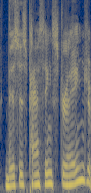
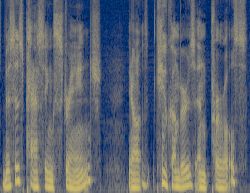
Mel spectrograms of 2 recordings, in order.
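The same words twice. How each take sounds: First: Slow, slightly raised echoing delivery; talking bird. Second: Slow, lightly voiced Sultan; puzzled Sultan. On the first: Acted. Talking bird answers the Sultan, slow pointed echo. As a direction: echo it slowly, as a lightly voiced bird. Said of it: "And the talking bird says". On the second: Storyteller voices the Sultan served cucumbers, slow and puzzled. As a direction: ponder it slowly, stretching the words. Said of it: "And the Sultan says".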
